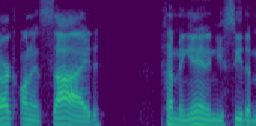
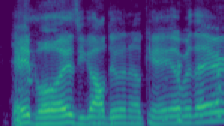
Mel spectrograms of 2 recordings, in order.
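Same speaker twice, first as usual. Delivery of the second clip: mock creepy man voice, higher; 4 semitones higher than usual. Imitating the man in the boat talking to the kids: imitating a creepy man. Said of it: "Was he not a little bit creepy?".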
